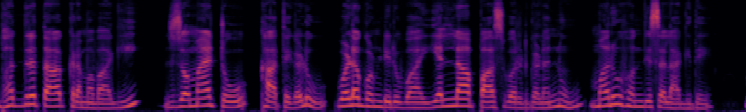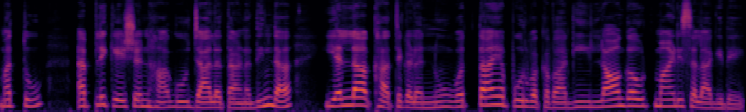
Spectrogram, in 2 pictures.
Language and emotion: Kannada, neutral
